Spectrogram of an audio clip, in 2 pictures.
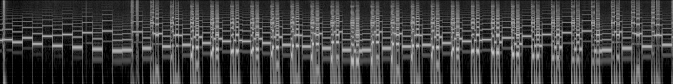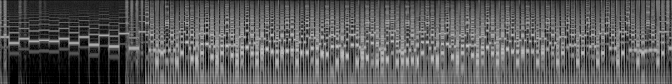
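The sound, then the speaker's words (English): Synthetic test tones for an auditory listening demonstration repeat in a steady pulsing cycle, gliding up and down in pitch, then give way to a loud, dense cluster of overlapping tones. No one speaks. “In the first example, the tones are much lower than the first two, making it easy to hear the standard.”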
